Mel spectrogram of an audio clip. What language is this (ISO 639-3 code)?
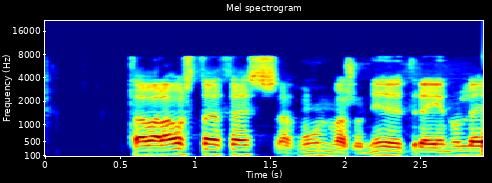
isl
